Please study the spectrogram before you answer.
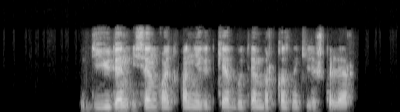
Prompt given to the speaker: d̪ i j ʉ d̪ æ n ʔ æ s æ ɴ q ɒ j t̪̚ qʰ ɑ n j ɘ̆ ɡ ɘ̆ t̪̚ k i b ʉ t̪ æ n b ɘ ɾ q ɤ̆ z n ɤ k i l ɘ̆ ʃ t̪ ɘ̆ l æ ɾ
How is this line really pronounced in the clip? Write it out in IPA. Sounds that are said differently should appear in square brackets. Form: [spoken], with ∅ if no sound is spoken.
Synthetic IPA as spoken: d̪ i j ʉ d̪ æ n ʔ [i] s æ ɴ q ɒ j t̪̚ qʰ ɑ n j ɘ̆ ɡ ɘ̆ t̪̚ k [æ] b ʉ t̪ æ n b ɘ ɾ q ɤ̆ z n ɤ k i l ɘ̆ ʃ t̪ ɘ̆ l æ ɾ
